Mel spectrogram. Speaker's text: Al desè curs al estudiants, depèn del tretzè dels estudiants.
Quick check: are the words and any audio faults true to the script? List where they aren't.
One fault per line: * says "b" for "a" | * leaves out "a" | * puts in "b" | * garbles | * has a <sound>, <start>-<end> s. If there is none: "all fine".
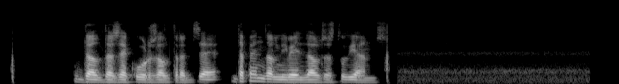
* says "Del" for "Al"
* says "tretzè" for "estudiants"
* says "nivell" for "tretzè"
